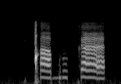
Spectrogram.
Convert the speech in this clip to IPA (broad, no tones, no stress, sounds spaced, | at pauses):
ǃ a b u k æ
